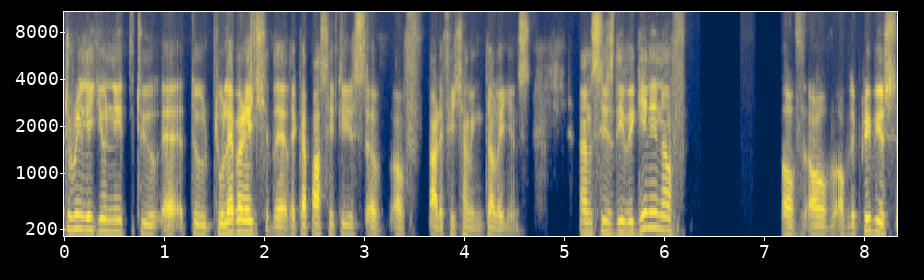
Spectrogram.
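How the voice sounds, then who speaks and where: A man's voice: mid-range voice, darkish tone, no echo. A man from Spain in his forties with a Spanish accent, giving a conference presentation and often repeating words as he restarts his phrases.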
